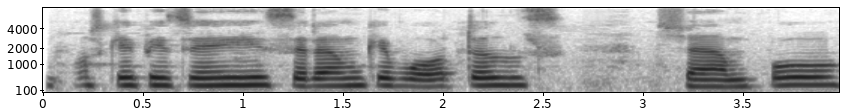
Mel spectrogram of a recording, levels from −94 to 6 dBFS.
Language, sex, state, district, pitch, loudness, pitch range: Hindi, female, Delhi, New Delhi, 220 Hz, -12 LUFS, 210-225 Hz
